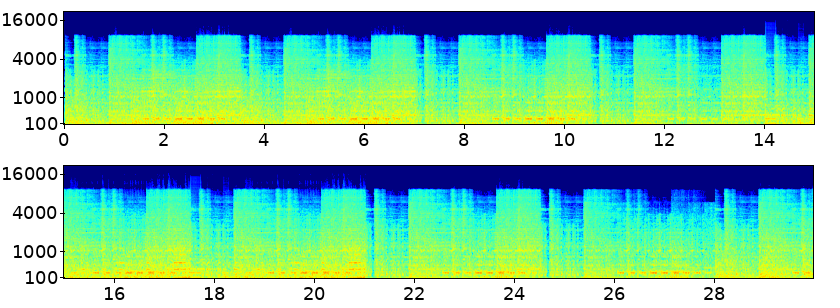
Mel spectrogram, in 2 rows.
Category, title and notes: Music > Multiple instruments
Short Track #3869 (Industraumatic)
Games, Soundtrack, Underground, Sci-fi, Cyberpunk, Noise, Horror, Ambient, Industrial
